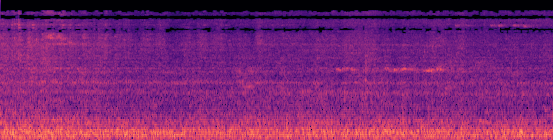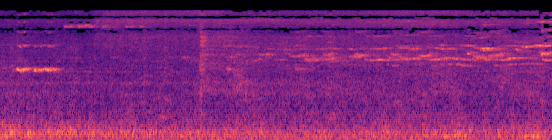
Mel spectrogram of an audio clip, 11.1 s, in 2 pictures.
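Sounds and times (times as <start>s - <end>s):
train wheels rumbling on rails: 0.0s - 11.0s
high wheel squeals: 5.6s - 6.4s, 7.4s - 11.0s.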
